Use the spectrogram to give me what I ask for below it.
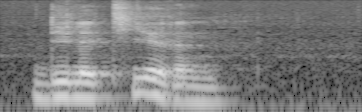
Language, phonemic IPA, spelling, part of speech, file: German, /dilɛˈtiːʁən/, dilettieren, verb, De-dilettieren.ogg
- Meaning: to dabble (to participate in an artistic activity without the necessary skills)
